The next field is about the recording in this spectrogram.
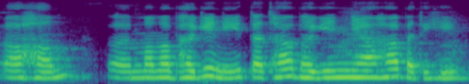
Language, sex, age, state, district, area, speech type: Sanskrit, female, 18-30, Maharashtra, Mumbai Suburban, urban, spontaneous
